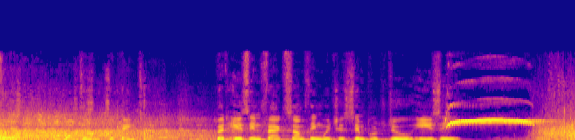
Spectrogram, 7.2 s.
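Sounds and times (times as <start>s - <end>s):
laughter: 0.0s - 3.0s
speech: 1.0s - 1.9s, 2.7s - 5.8s
whistle blown: 5.6s - 7.0s.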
